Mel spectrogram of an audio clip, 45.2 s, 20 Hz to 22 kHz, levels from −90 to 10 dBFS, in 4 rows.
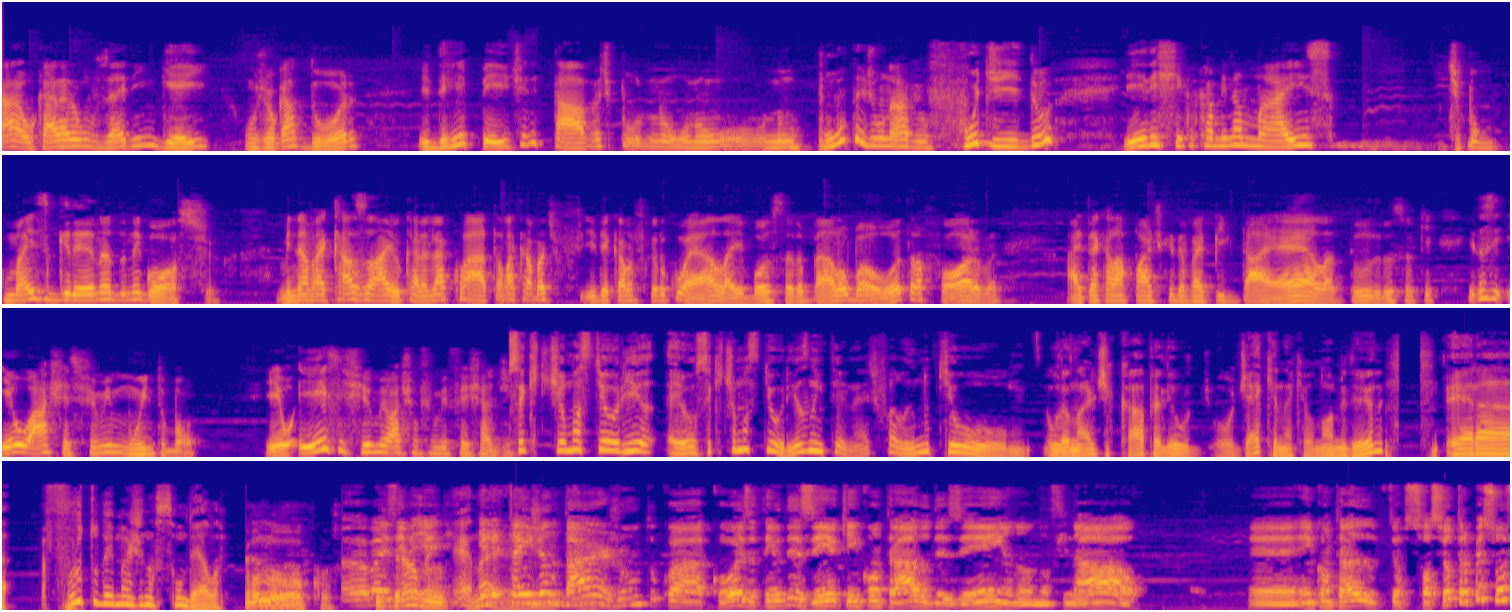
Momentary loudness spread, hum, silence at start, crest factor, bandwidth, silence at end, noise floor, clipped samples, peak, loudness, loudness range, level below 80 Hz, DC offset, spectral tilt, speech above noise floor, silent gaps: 9 LU; none; 0 s; 14 dB; 11.5 kHz; 0 s; -48 dBFS; under 0.1%; 0 dBFS; -14 LUFS; 2 LU; -44 dBFS; under 0.1%; -6 dB/octave; 35 dB; none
